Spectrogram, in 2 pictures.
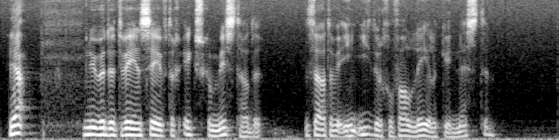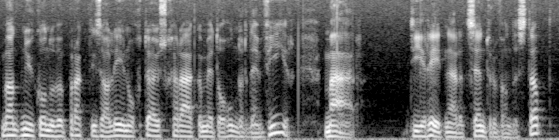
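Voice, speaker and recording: Casting: male narrator, played by an actor, medium pitch, aggrieved and long-winded, colloquial radio-play storytelling. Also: darkish tone, lightly acted. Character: indignant, long-winded man telling his side of events.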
